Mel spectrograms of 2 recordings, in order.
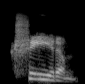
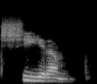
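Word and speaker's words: क्षीरम्: I gave now was kshiram. So what did I say? Kshiram. So this was expected. So not shiram. So pronunciation, you will have to listen.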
